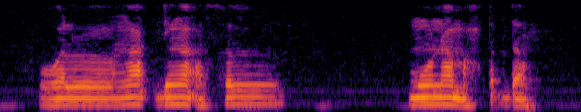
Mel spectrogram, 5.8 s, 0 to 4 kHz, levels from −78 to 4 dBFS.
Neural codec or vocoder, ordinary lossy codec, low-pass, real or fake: none; AAC, 24 kbps; 3.6 kHz; real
